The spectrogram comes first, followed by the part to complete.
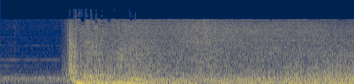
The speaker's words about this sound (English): A fireball explodes from the shield.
